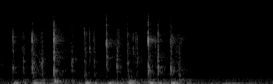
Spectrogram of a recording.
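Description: Quick bursts of typing on a computer keyboard, a rapid run of crisp clicks close to the microphone, trailing off into quiet after about two seconds.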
